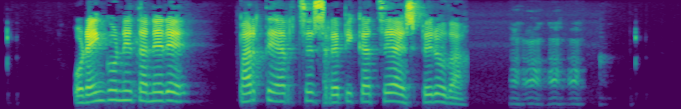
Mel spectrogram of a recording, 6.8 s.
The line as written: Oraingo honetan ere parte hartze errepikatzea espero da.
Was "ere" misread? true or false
false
